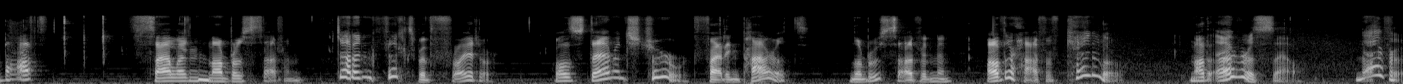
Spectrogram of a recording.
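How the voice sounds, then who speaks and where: In a put-on character voice at middle pitch, the speaker goes at a fairly slow pace with long, frequent pauses. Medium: audio drama. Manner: broken, simplified speech, refers to self in third person.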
